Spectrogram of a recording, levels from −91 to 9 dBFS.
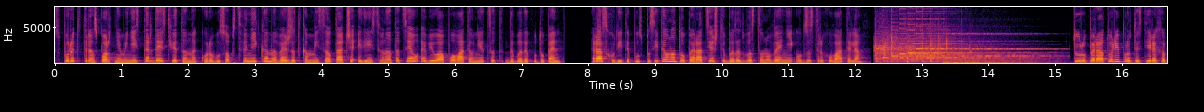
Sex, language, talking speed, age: female, Bulgarian, 110 wpm, 20-39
